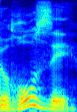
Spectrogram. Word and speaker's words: rosée: Une rosée, final E not pronounced.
